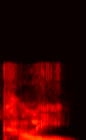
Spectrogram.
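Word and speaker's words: Kali: this demon is called Khali um not to not to mix up with Khali with a long e um so the demon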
